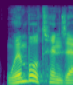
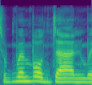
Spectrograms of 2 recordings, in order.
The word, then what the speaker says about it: Wimbledon: It's actually not with a T. It's Wimbledon with a D. – Wimbledon. I can't even say it right. – No, that's the right way.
